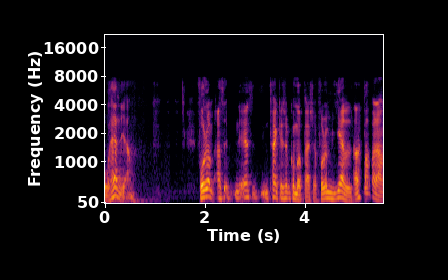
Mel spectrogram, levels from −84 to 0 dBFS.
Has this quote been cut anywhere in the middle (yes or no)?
no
